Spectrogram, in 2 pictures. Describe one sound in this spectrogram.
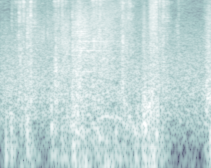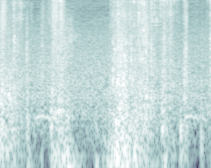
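A sword whooshes through the air and strikes a creature.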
